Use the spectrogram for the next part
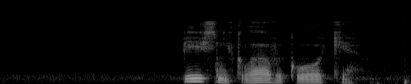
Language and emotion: Russian, sad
